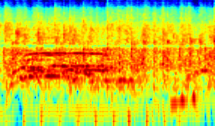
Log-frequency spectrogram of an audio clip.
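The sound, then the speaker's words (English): An audience applauds to welcome a guest with steady, dense clapping that carries through, over a regular low thumping beat and sustained tonal sounds. “can everyone please give a hand and a very warm welcome to Colleen Cosmo Murphy.”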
